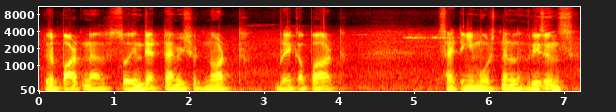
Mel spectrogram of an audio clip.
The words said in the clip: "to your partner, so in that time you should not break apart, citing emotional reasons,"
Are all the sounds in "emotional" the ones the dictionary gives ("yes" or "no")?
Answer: yes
